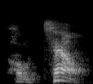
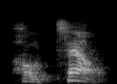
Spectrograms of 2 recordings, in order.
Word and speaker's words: hotel: Si viene entre dos vocales, pero al principio de una sílaba acentuada, entonces se pronuncia normal. como en la palabra hotel. Hotel.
